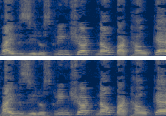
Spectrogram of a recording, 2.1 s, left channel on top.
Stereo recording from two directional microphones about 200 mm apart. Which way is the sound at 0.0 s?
15° right (ahead or behind).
